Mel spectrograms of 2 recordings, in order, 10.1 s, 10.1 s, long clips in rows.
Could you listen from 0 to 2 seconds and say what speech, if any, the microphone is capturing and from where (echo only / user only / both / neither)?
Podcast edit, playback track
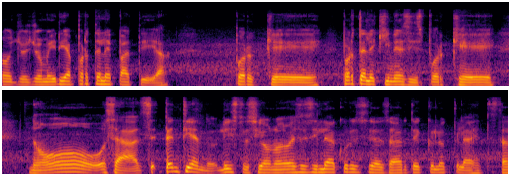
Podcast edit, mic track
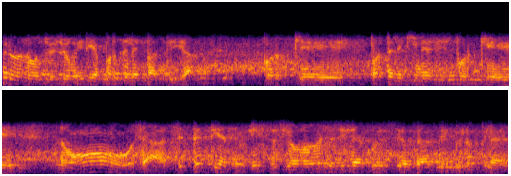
both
